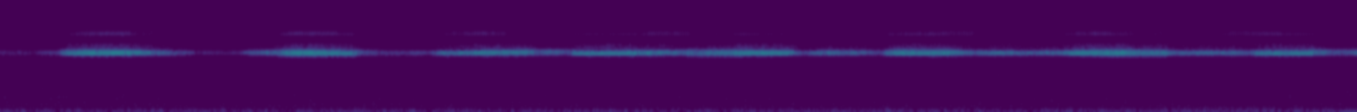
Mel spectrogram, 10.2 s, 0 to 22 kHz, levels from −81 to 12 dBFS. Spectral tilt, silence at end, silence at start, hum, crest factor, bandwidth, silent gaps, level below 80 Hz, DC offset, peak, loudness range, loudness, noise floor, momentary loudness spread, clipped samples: 1 dB/octave; 0 s; 0.15 s; none; 18 dB; 16 kHz; none; -76 dBFS; under 0.1%; -26 dBFS; 1 LU; -41 LUFS; -65 dBFS; 13 LU; under 0.1%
